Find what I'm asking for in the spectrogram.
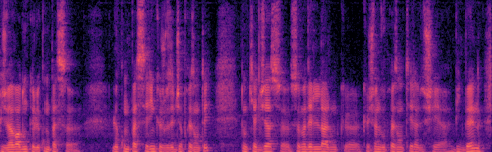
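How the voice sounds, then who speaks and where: Speaking at a fairly quick pace, a man at a medium pitch shows ordinary pitch variation, a dark, mellow tone, and vocal fry. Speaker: pipe and cigar reviewer. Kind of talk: casual product review monologue. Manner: fast; hesitant, many fillers.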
